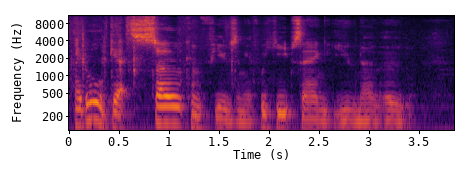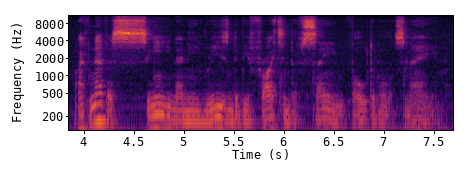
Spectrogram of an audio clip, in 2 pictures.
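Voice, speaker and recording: A man voicing a calm, courteous old male wizard in a children's storybook, mild and gently amused. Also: low voice, a little hiss or hum. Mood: reasonable. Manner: mild, unhurried and politely amused.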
